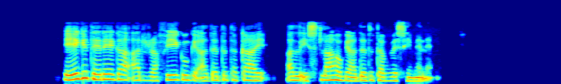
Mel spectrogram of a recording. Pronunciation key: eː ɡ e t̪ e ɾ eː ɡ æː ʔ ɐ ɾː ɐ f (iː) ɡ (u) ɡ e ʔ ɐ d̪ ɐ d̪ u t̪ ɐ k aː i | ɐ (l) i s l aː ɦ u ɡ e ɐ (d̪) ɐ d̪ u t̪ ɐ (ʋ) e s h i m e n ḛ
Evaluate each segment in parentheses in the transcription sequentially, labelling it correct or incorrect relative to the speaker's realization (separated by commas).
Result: correct, correct, correct, correct, incorrect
